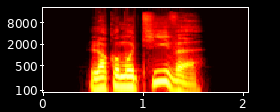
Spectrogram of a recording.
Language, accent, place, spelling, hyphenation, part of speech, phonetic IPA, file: German, Germany, Berlin, Lokomotive, Lo‧ko‧mo‧ti‧ve, noun, [tiːfə], De-Lokomotive.ogg
- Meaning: train locomotive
